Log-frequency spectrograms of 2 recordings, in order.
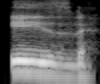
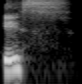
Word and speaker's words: is: Estas letricas que ven en rojo se pronuncian como se escriben una s, pero se pronuncian con Z.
